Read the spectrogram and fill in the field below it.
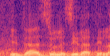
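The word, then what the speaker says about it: زلزلت: kalau baca idza zul Kan zulzilatil ardu zilzalaha. Ada yang bacanya sambil dijilat-jilat. Ijajul jilatil ardu. Ah itu yang keliru.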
